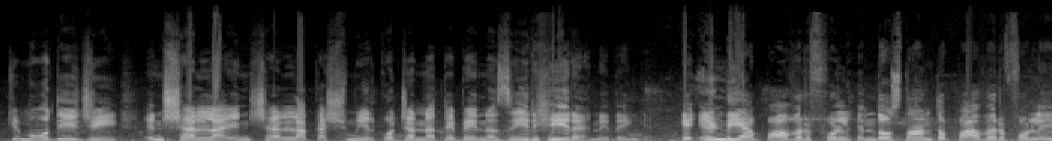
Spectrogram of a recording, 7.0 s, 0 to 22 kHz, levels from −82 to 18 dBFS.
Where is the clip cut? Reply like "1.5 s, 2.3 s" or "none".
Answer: 4.5 s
